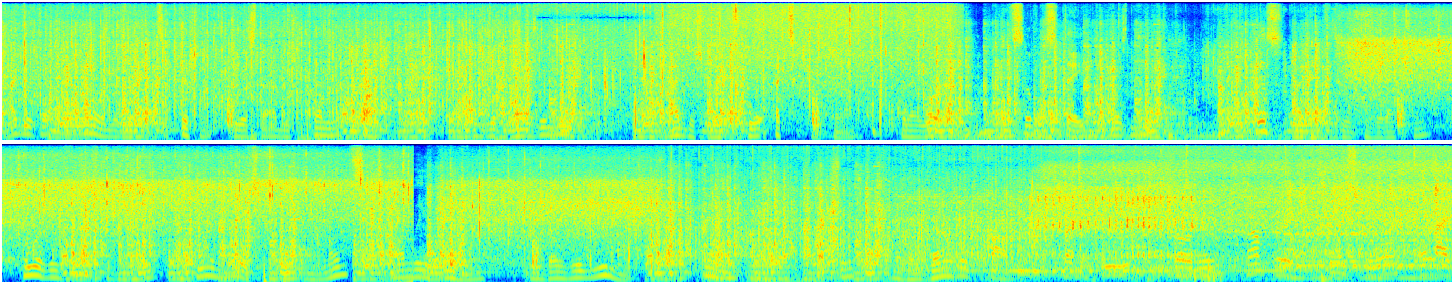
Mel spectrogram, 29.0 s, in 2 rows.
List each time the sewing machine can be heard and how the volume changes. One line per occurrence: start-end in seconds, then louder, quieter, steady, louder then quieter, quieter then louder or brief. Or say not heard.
0.0-28.9 steady.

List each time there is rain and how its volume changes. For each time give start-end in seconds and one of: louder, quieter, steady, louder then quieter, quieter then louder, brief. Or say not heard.
0.0-28.9 steady.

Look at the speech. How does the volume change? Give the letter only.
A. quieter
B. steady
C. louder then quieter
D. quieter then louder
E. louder
B.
